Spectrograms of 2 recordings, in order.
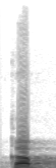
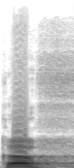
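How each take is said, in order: First: The word ends with a p sound. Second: The word ends with an f sound. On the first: The speaker calls it wrong. "আমরা অনেকজন এটা ভুল করে উচ্চারণ করি কাপ, কাপ না" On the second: The speaker calls it right.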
